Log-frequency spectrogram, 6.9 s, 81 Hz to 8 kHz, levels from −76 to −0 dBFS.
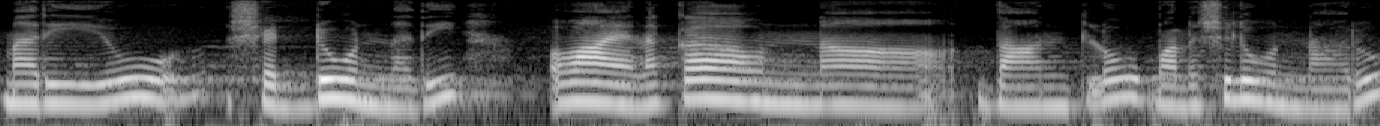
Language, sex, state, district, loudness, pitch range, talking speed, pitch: Telugu, female, Andhra Pradesh, Visakhapatnam, -18 LUFS, 175-215 Hz, 80 wpm, 190 Hz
